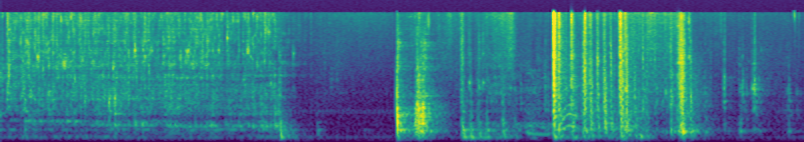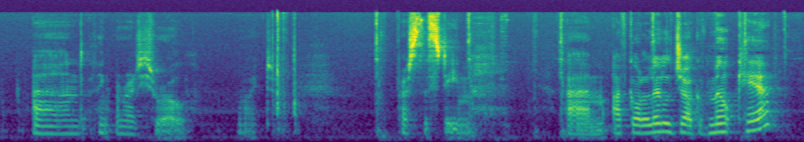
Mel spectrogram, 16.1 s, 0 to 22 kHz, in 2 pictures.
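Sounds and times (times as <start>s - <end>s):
water pouring into plastic tank: 0.0s - 3.0s
plastic knocks and clatter: 4.0s - 8.0s.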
